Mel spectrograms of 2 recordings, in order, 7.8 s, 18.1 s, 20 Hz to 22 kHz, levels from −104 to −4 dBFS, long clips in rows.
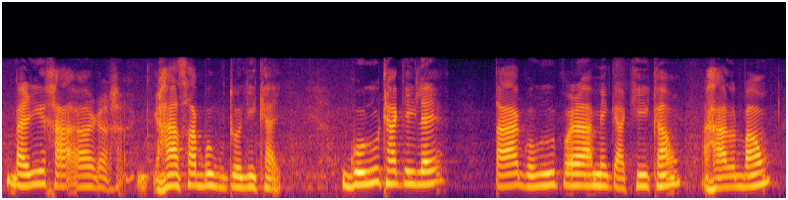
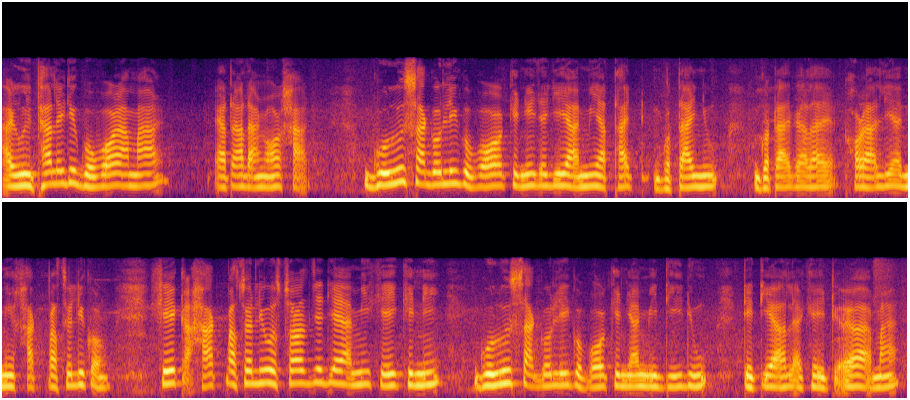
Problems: none marked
